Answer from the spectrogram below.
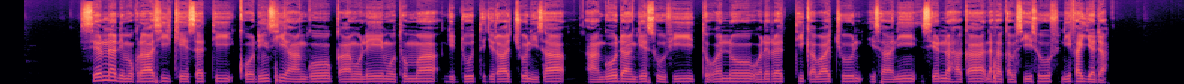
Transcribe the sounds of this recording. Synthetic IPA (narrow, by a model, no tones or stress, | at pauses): sɪɾnɐd̪ɪmɔkɾaːsiːkʰe̞ːsːɐt̪ːɪkʼo̞ːd̪ɪnsiaːŋɡo̞ːkʼaːmɔle̞ːmo̞ːt̪ʊmːaːɡɪd̪ːuːt̪ːɪd͡ʒɪɾaːt͡ʃːuːnɪsaː | aːŋɡo̞ːd̪aːŋɡesːuːfɪt̪ɔʔɐnːo̞ːwɐlɪrːɐt̪ːɪkʼɐβaːt͡ʃːuːnɪsaːniːsɪɾnɐɦɐkʼaːlɐfɐkʼɐbsiːsuːfnɪfɐjːɐd̪ɐ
